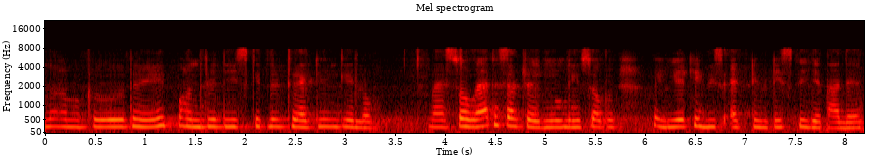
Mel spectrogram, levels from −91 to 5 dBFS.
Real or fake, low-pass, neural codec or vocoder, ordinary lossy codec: fake; none; codec, 16 kHz, 0.8 kbps, ZipCodec; none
